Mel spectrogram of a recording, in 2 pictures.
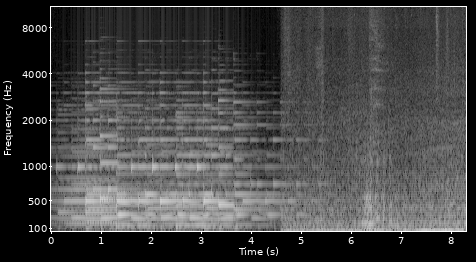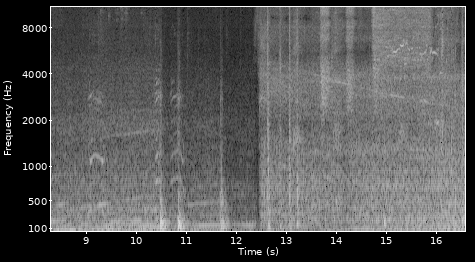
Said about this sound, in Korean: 그 짧은 시간 동안 시애틀에 다녀오려고 장거리 버스를 타고 가는 애나. 버스가 중간 기착지에 잠시 머물렀다가 다시 출발하려고 하는데 한 남자가 급히 뛰어오더니 차를 멈춰 세웁니다.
